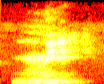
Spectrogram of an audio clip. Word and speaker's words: knee: So these are the words in which the letter K is silent.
